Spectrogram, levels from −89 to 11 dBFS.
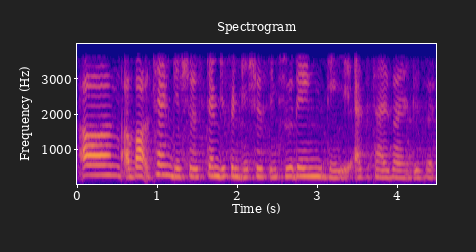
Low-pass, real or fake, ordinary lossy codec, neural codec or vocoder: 3.6 kHz; fake; none; codec, 16 kHz, 4 kbps, FunCodec, trained on Chinese and English, 50 frames a second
